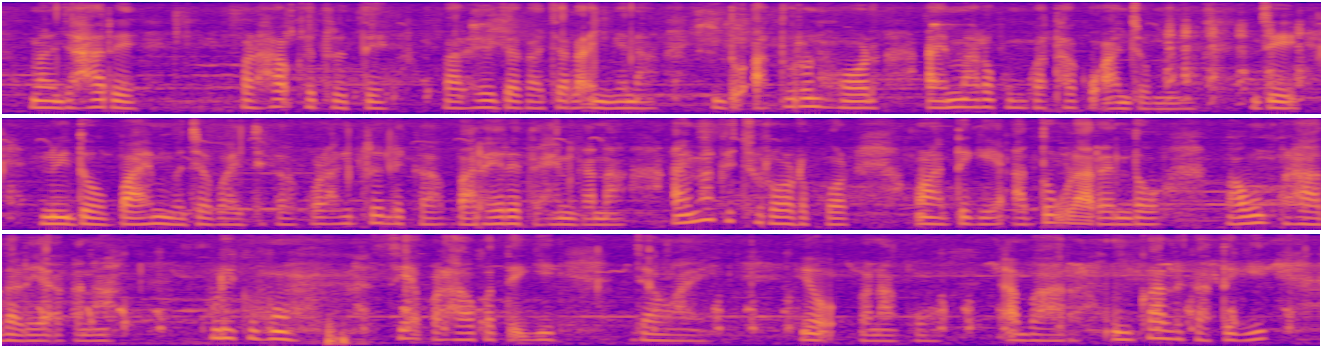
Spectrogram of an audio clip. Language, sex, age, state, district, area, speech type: Santali, female, 18-30, West Bengal, Malda, rural, spontaneous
